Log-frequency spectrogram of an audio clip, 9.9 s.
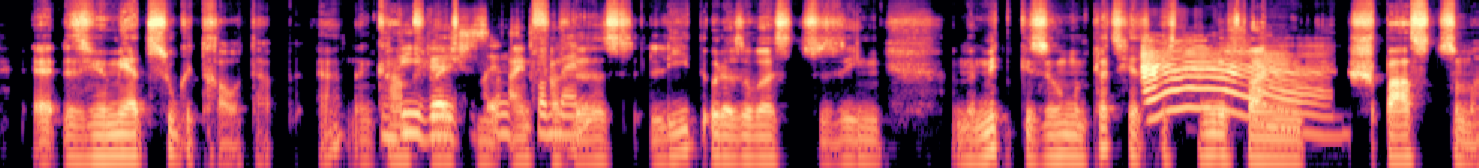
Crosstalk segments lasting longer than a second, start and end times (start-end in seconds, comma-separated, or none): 2.5-4.0, 7.6-9.0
